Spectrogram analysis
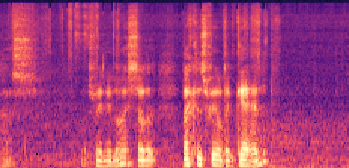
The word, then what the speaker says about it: Beaconsfield: So, Beckensfield again sent from Beckensfield or Beaconsfield if you know the correct pronunciation.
